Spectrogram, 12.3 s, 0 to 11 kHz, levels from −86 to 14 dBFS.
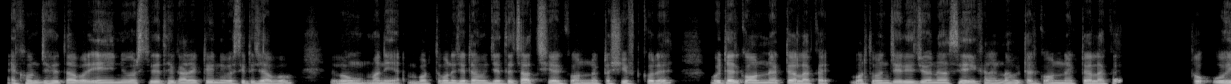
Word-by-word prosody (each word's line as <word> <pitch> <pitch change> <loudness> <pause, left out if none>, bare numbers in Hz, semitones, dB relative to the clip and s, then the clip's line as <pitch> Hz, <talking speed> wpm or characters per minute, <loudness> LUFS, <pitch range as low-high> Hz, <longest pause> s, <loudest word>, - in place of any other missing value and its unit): এখন 150 +5 -1
যেহেতু 145 -1 0
আবার 130 0 +2
এই 130 - +1
ইউনিভার্সিটি 135 0 -1
থেকে 140 -2 -1
আরেকটা 125 +1 0
ইউনিভার্সিটি 120 -2 -1
যাবো, 110 +1 +1 0.5
এবং 115 - +2 0.2
মানে 110 0 +1 0.3
বর্তমানে 115 +3 +1
যেটা 120 +1 +2
আমি 120 - +1
যেতে 120 +2 +1
চাচ্ছি - - +1
আরকি 115 0 -1
অন্য 110 -1 -2
একটা 120 - -4
শিফট 120 -1 -3
করে 120 +1 +4 0.5
ওইটা 150 +2 +5
আরকি 145 -1 +2
অন্য 130 +1 +1
একটা 125 0 +1
এলাকায়। 110 -1 0 0.3
বর্তমানে 120 +3 0
যে 125 - +2
রিজিয়নে 130 +1 +1
আছি 135 - -4
এখানে 120 0 -4
না 165 - 0
ওইটা 150 -6 -3
আর - - -5
কি - - -6
অন্য 115 0 0
একটা 120 - -1
এলাকায়। 110 0 -2 0.7
তো - - -2 0.2
ওই 155 +2 +5
120 Hz, 195 wpm, -23 LUFS, 115-130 Hz, 0.7 s, ওইটা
